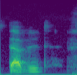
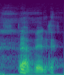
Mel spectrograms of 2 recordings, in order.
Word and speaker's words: David: It's David. David. – And this is because of a Czech connection. So this is where the pronunciation comes from.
